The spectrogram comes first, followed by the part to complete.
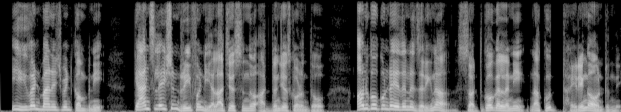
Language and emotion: Telugu, happy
